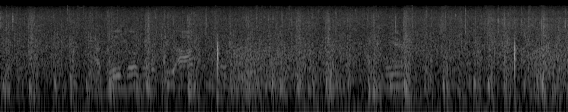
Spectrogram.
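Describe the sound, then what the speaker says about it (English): Steady hiss of rain falling in the video game Arma, a constant wash with a couple of sharp clicks, under quiet speech. "Hopefully the rain will cover our approach a little."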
